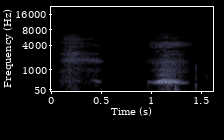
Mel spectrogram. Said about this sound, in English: Oh, the laughing's making me cough.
